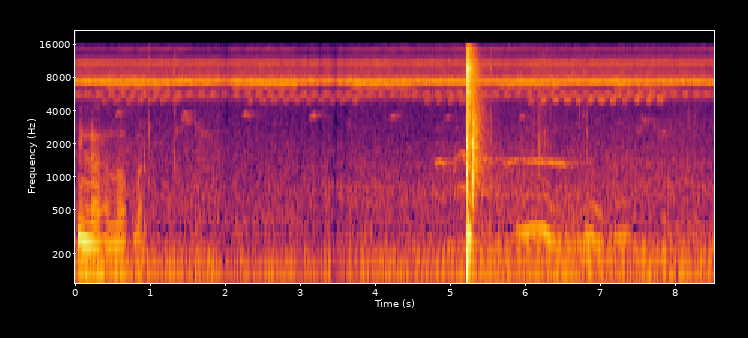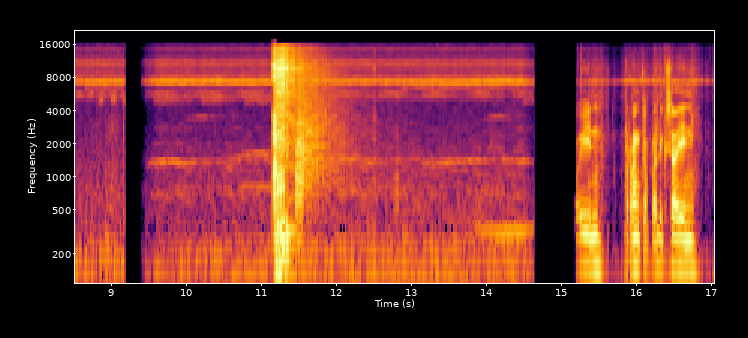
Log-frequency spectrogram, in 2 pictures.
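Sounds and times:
insect chirring: 0.0s - 14.6s
air rifle shot: 5.2s - 5.6s, 11.1s - 12.1s.

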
